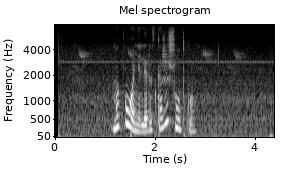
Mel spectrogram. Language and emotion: Russian, positive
